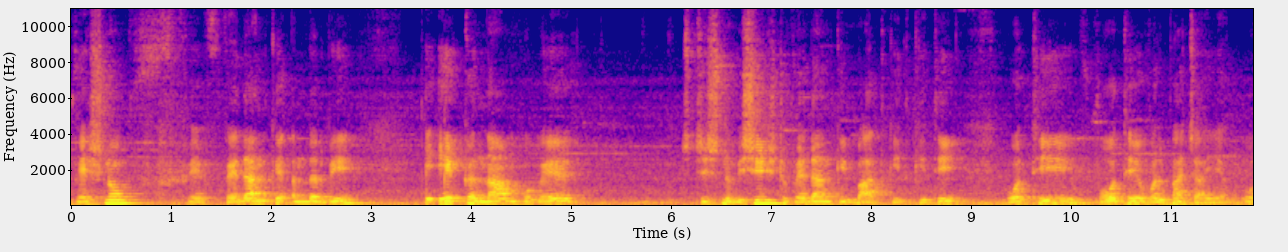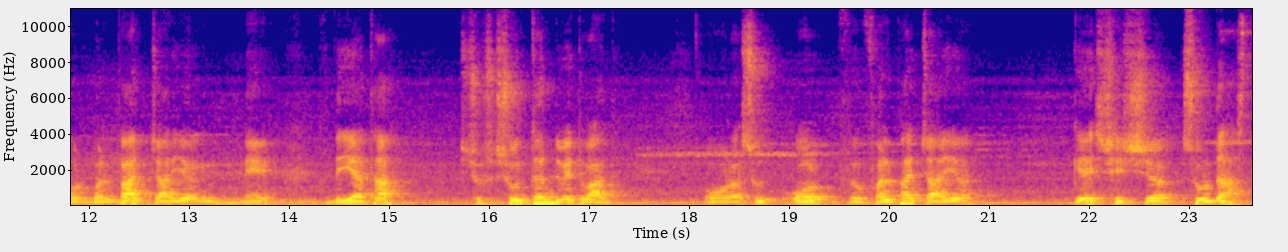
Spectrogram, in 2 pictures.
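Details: Adult man who stammers, speaking Hindi on day 7 of a daily fluency practice routine with breathing exercises; he stammered earlier that day on the phone; stuttering.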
